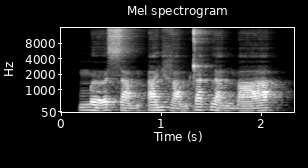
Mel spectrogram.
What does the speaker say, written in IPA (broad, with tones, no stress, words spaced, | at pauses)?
məː˨˩˦ sa˨˩˦mʔa˧˥j va˨˩˦mʈa˦˥t̚la˧nmaː˧˥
